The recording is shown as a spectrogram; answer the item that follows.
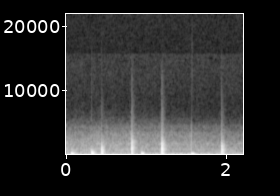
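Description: Eurorack modular synthesizer playing a sparse sequenced pattern: a steady low drone under short pitched percussive blips, about seven of them at uneven spacing.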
